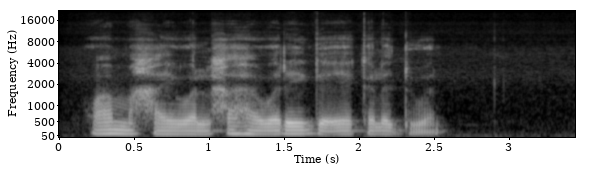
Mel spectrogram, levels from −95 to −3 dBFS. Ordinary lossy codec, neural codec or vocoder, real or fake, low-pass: none; none; real; none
